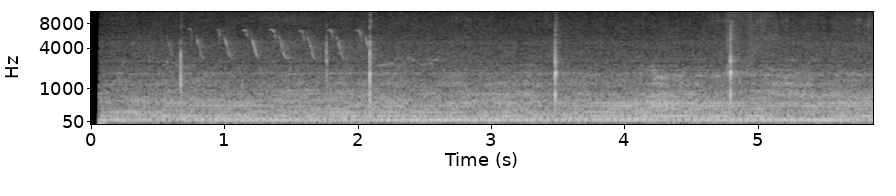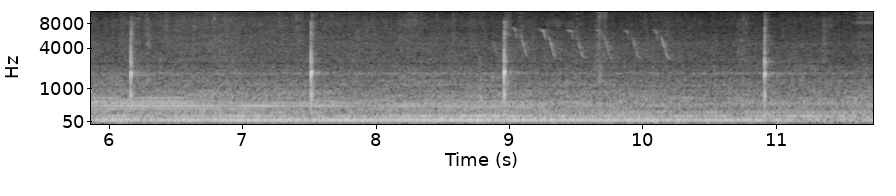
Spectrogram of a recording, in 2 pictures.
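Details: A Eurasian coot on the Aare river near Walliswil gives short, sharp clicking notes every second or two over a steady low rush of river water, with thin high chirps from a small bird.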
